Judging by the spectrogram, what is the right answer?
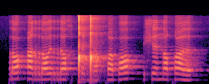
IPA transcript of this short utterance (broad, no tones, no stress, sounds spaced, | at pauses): ɾ ɒ h ɑ r ɒ ə̯ r ʌ χ ǃ ɛ ɡ͡ǃ æ χ qʷ æ f ɒ | ʃ ɛ n ɔ qʷ ɜ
